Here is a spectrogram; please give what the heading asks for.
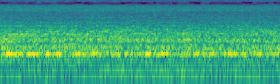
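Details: Replacement bench grinder after the old one burned out: steady, even whir with constant mid-pitched tone, no knocks or wobble; spinning smoothly, normal running.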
